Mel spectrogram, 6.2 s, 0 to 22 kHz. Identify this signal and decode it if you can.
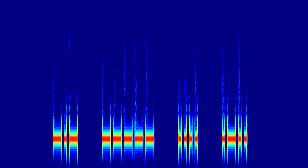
Morse code, heard as a keyed tone, about 22 wpm, spaced as for 12 wpm, 700 Hz. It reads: K0HL
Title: USA Call Signs - 4 Characters - 3x Character Spacing - 22wpm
